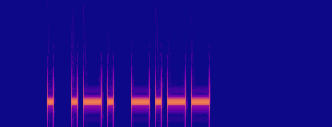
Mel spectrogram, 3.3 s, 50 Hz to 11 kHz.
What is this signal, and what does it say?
Morse code, heard as a keyed tone, about 20 wpm, 700 Hz. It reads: ERY
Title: Top Three Letter Combinations in Words 20wpm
